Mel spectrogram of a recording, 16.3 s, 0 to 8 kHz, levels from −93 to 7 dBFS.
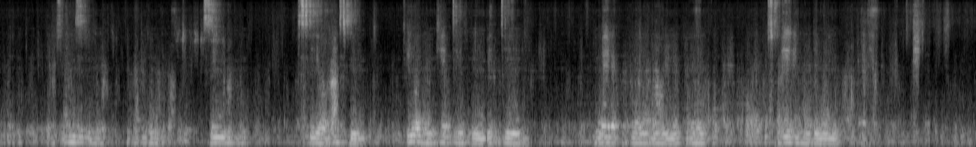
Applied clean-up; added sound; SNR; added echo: neural separator model SepFormer DNS4.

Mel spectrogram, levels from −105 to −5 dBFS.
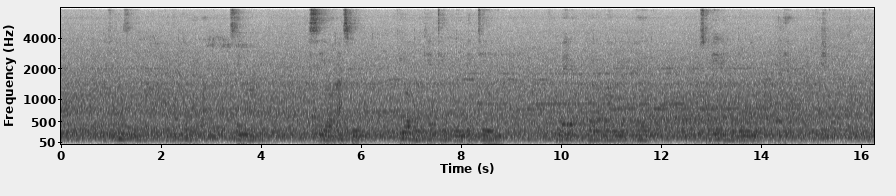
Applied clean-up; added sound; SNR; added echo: none; Traffic noise, roadway noise; -4 dB; reverberation time 0.7 s.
